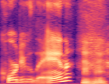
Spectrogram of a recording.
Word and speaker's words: Coeur d'Alene: And strictly for the record before we get any emails we are pronouncing that Cordu Lane.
